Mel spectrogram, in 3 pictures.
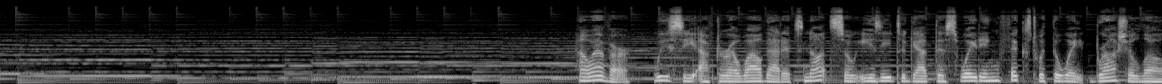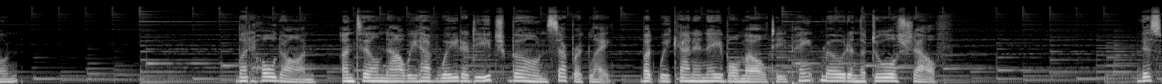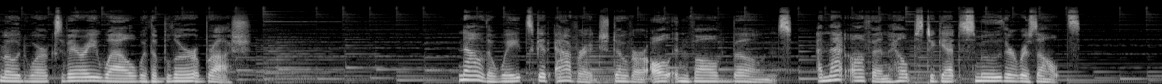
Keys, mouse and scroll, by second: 3.0-4.0 middle drag, 4.7-10.8 drag, 5.0 middle click, 7.1-8.7 middle drag, 9.8-11.3 middle drag, 11.0-15.1 drag, 14.3-15.0 middle drag, 15.3-16.1 drag, 16.3-18.4 drag, 18.4-22.1 middle drag, 24.7-26.6 drag, 26.6 middle click, 27.0-34.8 drag, 33.7-34.8 middle drag.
